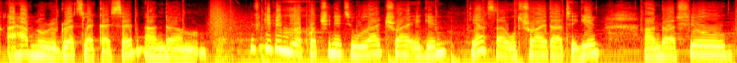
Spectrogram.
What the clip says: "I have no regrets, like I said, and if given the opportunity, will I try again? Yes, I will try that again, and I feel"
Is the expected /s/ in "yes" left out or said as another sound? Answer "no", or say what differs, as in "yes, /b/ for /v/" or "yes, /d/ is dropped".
no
